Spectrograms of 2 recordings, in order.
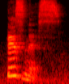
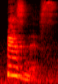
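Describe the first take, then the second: No difference in how they are said.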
